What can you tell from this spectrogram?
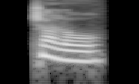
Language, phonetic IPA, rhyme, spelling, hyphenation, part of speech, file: Hungarian, [ˈt͡ʃɒloː], -loː, csaló, csa‧ló, verb / adjective / noun, Hu-csaló.ogg
- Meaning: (verb) present participle of csal; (adjective) 1. deceptive, illusory 2. deceitful, fraudulent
